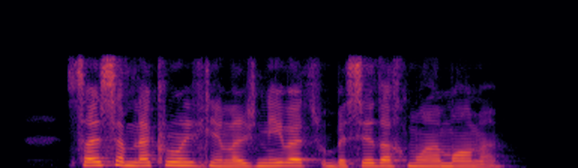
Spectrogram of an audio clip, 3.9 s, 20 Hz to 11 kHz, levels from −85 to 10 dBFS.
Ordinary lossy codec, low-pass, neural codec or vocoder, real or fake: none; 7.2 kHz; codec, 16 kHz, 2 kbps, FunCodec, trained on LibriTTS, 25 frames a second; fake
